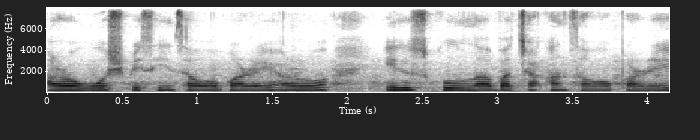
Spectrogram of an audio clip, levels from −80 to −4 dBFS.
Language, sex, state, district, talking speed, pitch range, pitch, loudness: Nagamese, female, Nagaland, Dimapur, 175 wpm, 210-220 Hz, 210 Hz, -18 LUFS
